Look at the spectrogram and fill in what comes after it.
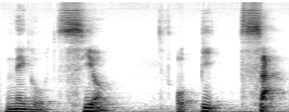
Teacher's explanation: Si pronuncia invece in maniera sorda, quindi Z, quando si trova all'interno di una parola.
